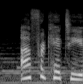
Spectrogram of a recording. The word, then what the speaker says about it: Afrekete: Remember, Afrekete is pronounced Afrekete.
